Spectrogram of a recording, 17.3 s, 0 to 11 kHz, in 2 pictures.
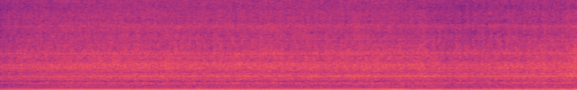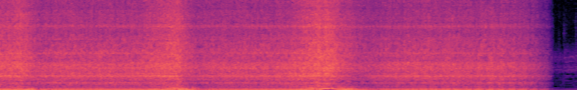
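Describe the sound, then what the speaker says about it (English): A 2023 BMW S1000RR with its 999cc four-cylinder engine idles steadily and loudly up close, then the rider blips the throttle three times, each rev climbing sharply and falling back to idle. "999cc engine, the S1000RR puts 207 horsepower and 83 foot-pounds of torque through a 6-speed transmission."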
